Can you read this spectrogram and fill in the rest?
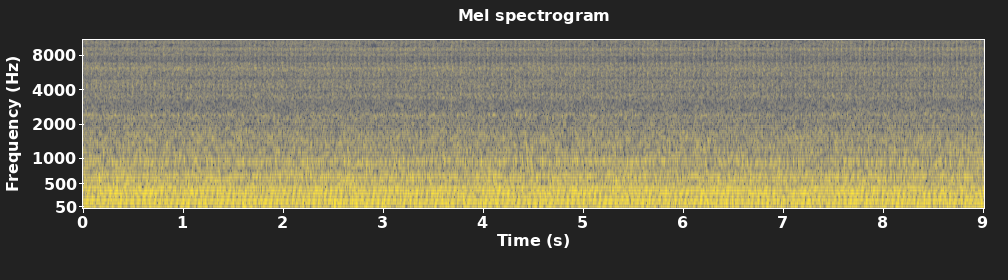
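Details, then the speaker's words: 1948 Studebaker Champion flathead six, long abandoned, on old fuel, warming up: lumpy, uneven idle from one dead cylinder, number 6 cold; puffing from carburetor, owner suspects an intake valve, or plug wire corrosion. "Yeah, it's definitely got at least one dead one. At least. It might be an intake valve, actually. You can hear it puffing out of the carburetor."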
